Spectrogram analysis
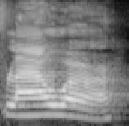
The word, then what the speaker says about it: flour: theo đó chính là từ flower từ này nhiều người hay dễ đọc nhầm xem từ Flo lắm nha tuy nhiên từ pro là sàn nhà thì nó sẽ viết như thế này còn cái từ flower là bột mì và nó sẽ đọc giống như bông hoa độc y chang bông hoa luôn các bạn Nhớ nha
